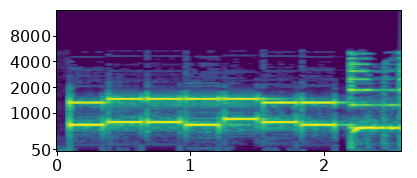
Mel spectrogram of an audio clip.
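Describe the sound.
Touch-tone telephone keys dialling a number: a rapid, evenly paced run of loud two-pitch beeps with short gaps between them, ending on a brighter, more complex tone.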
